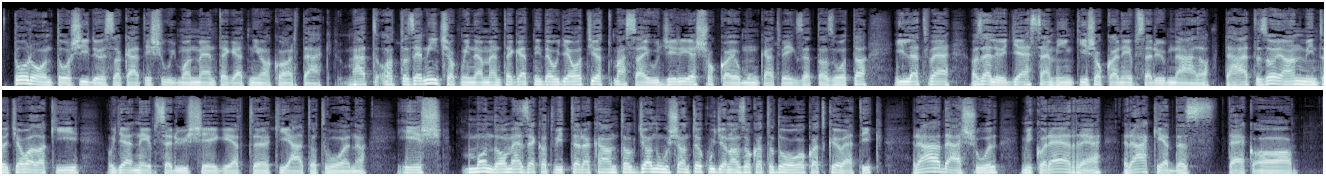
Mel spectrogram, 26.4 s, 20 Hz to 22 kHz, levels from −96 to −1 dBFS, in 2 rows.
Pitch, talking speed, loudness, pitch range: 115 Hz, 135 wpm, -12 LUFS, 100-125 Hz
